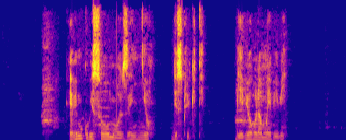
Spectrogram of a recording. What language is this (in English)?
Ganda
